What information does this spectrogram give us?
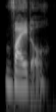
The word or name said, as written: vital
